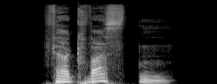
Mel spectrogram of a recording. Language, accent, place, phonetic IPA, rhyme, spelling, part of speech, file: German, Germany, Berlin, [fɛɐ̯ˈkvaːstn̩], -aːstn̩, verquasten, adjective / verb, De-verquasten.ogg
- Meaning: inflection of verquast: 1. strong genitive masculine/neuter singular 2. weak/mixed genitive/dative all-gender singular 3. strong/weak/mixed accusative masculine singular 4. strong dative plural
